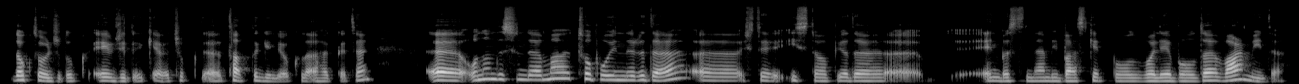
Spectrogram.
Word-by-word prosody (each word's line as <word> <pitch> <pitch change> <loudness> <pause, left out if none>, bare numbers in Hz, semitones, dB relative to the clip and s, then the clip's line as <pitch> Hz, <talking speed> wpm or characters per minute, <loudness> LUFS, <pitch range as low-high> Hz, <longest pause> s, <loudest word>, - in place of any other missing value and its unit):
Doktorculuk, 155 -7 0
evcilik, 155 -2 -3
evet, 145 +1 -3
çok, 185 - -9 0.2
ııı, 80 0 -2
tatlı 180 - +1
geliyor 145 - -5
kulağa 150 - -3
hakikaten. 195 +9 -5 0.6
Eee, 185 -2 +10
onun 240 +5 +1
dışında 225 -2 0
ama 270 +6 +1
top 250 -4 +1
oyunları 205 -1 0
da, 215 +11 +3
ııı, 175 -2 -1
işte, 180 -2 -5
istop 165 -4 -5
ya 165 -1 -1
da, 160 -1 +1 0.7
eee, - - -7
en 165 -1 -4
basitinden 160 0 -3
bir 160 -2 -5
basketbol, 155 -1 -2
voleybol 155 -1 +1
da 180 0 +4
var 195 +5 +7
mıydı? 160 - -6
170 Hz, 140 wpm, -25 LUFS, 155-205 Hz, 0.7 s, Eee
